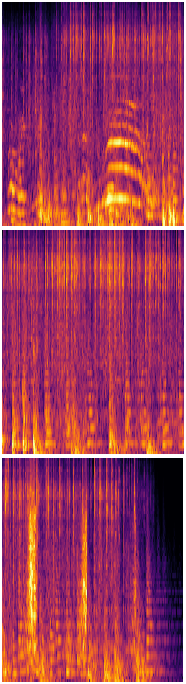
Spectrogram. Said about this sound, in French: Il passait le tournant. Elle le voyait. Le renard se précipita dans la chambre. Qu'est-ce qu'il y a euh, Il y a un gros train juste au tournant.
